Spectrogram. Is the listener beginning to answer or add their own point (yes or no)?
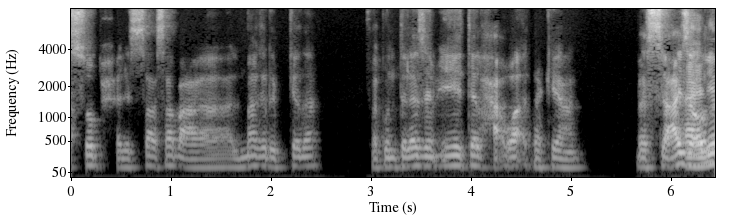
yes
